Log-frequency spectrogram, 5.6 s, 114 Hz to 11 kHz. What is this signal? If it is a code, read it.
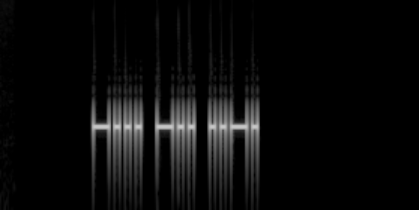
Morse code, heard as a keyed tone, about 17 wpm, 700 Hz. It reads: BDF
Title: USA Call Sign Postfixes - 3 Letters 17wpm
